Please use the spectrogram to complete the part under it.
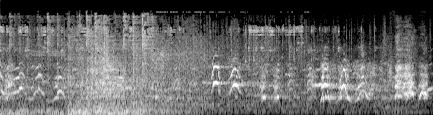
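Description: Dogs of a sled pack in the Arctic bark, yelp and whimper near a hungry polar bear. The calls are loud and close and come in bursts, with a narrator speaking over them.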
